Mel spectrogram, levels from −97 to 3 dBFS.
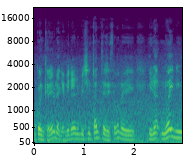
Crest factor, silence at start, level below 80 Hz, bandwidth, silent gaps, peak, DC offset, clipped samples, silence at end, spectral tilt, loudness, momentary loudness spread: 16 dB; 0 s; -42 dBFS; 10.5 kHz; none; -6 dBFS; under 0.1%; under 0.1%; 0 s; -7 dB/octave; -24 LUFS; 6 LU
